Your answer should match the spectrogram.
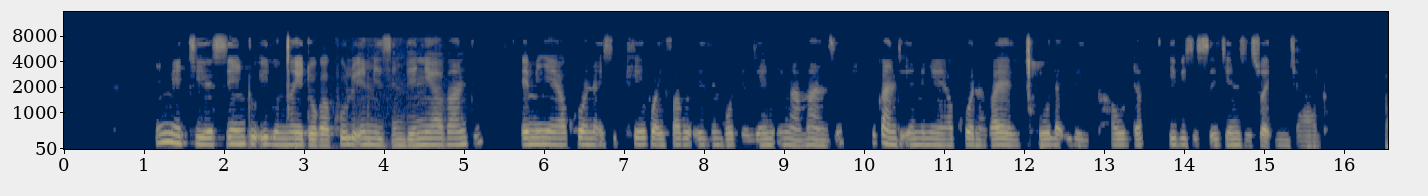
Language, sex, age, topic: North Ndebele, male, 36-49, health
